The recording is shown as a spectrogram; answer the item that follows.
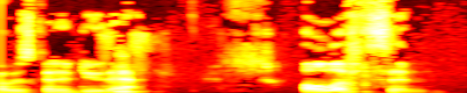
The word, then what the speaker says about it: Olafsen: Today's guest is Ashley Olverson. And I mispronounced it and I knew I was going to do that. Olison. Olison.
